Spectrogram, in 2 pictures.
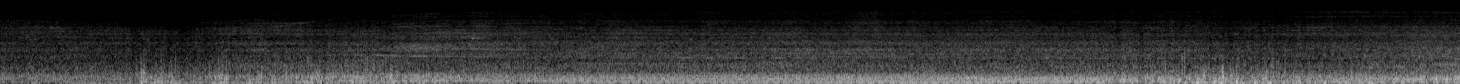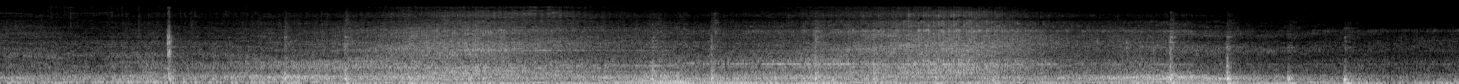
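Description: A Class 158 diesel multiple unit passing over a level crossing. Its underfloor diesel engines hum, growing steadily louder as it approaches, then the rumble and rattle of wheels on rail swells as the carriages go by, with a few sharp wheel clicks.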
